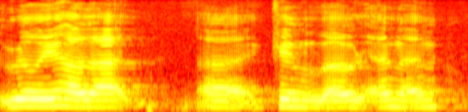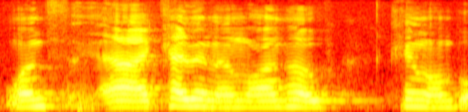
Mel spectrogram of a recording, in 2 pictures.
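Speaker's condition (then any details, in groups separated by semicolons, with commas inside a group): Cerebral palsy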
